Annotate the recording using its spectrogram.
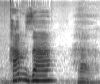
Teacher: pangkal Tenggorokan itu ada dua huruf, yaitu Hamzah ha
